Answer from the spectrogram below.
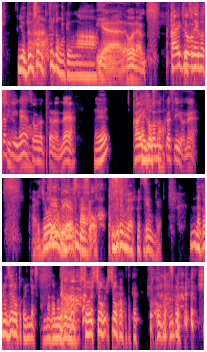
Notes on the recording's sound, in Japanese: ZOOMで収録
